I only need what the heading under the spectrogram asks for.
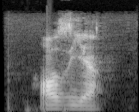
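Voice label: "озъя", Komi, male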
